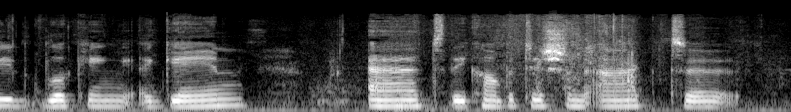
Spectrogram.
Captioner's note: speaking French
